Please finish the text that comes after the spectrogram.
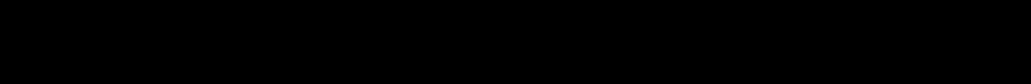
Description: silencio
u2-sec1-silencio.mp3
